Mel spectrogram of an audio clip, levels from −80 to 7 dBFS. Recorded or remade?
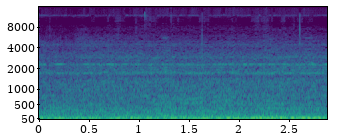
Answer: recorded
